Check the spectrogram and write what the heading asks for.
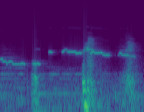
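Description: A person whistling a tune in long held notes: the first note slides down, then a higher note is held, slowly sagging. Short vocal sounds break in between the notes.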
